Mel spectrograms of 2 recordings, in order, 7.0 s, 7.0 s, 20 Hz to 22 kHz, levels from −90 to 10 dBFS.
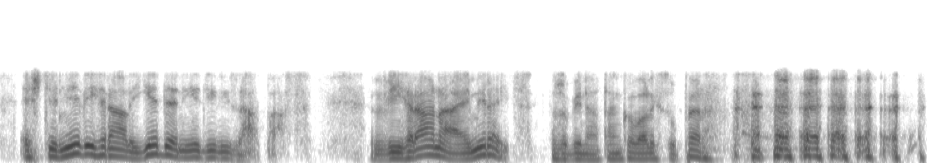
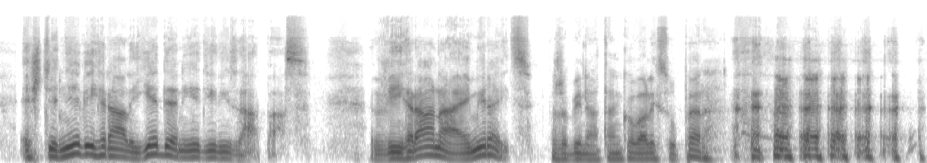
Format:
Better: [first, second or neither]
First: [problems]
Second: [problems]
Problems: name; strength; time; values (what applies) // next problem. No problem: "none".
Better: second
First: garbled, watery; badly; nothing above 4 kHz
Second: garbled, watery; slightly; nothing above 15 kHz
